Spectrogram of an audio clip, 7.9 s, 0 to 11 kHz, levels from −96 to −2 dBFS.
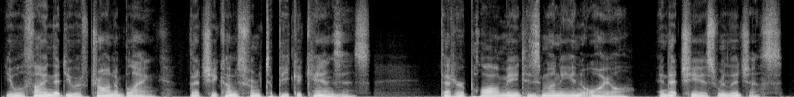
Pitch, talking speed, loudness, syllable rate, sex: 90 Hz, 210 wpm, -19 LUFS, 5.2 syllables/s, male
